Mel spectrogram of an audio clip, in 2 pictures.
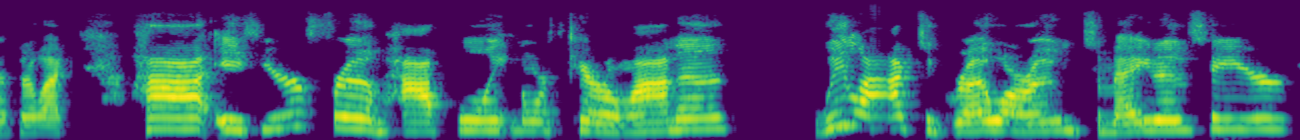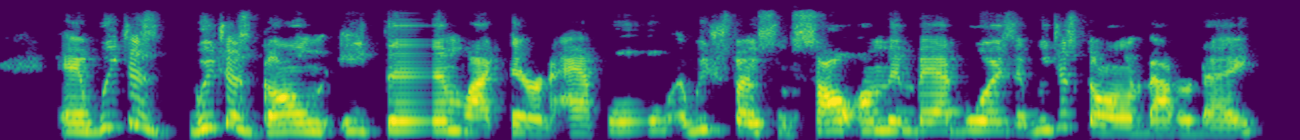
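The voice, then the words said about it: Put-on High Point North Carolina accent. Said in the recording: “Pretty much the accent ... I am so good at the accent. ... That's pretty good.”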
